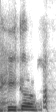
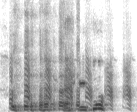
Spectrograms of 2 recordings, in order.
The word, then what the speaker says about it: Acheeto: Acheeto, Acheeto. That's perfect. I love it. It's perfect pronunciation.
